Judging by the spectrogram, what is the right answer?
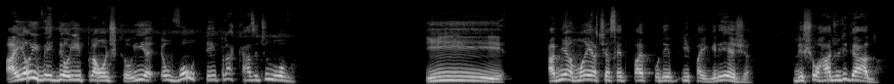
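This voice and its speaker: A nervous man gives a personal testimony as an interview guest, rambling along with restarts and self-corrections. His voice sits high and comes out fairly quickly, with a warm tone.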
